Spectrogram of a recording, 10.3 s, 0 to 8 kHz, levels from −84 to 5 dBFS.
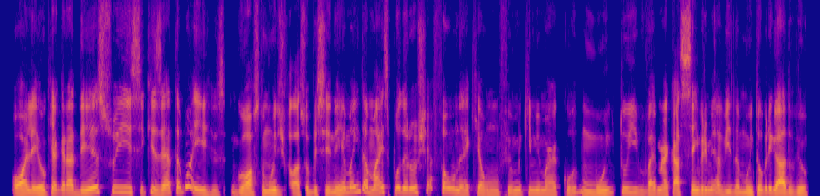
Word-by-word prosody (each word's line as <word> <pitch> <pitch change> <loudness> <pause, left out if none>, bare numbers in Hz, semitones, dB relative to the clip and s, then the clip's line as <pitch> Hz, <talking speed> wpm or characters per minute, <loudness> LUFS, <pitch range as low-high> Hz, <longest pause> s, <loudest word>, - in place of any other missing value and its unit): Olha, 140 -5 +4
eu 140 +3 +3
que 180 - +1
agradeço 165 - +1
e 210 -2 -2
se 175 -1 -8
quiser, 165 -3 +1
estamos 205 +4 -1
aí. 150 -2 0 0.3
Gosto 140 +4 +1
muito 145 +3 +2
de 145 - -9
falar 115 +1 0
sobre 115 -1 -4
cinema, 130 - 0
ainda 230 - 0
mais 165 +7 0
O - - -16
Poderoso 185 0 +1
Chefão, 185 -3 -3
né, 145 +1 -2
que 140 -3 -4
é - - +2
um 140 +1 -4
filme 145 +2 -4
que 150 - -7
me 145 0 -1
marcou 145 +4 -4
muito 140 - -1
e 175 -1 -3
vai 140 -1 -1
marcar 145 +1 +1
sempre 150 +1 +1
minha 155 +3 -2
vida. 120 -5 -2
Muito 115 +9 +1
obrigado, 145 - +4
viu. 120 +5 -1
150 Hz, 220 wpm, -22 LUFS, 135-175 Hz, 0.3 s, Olha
